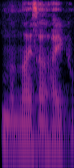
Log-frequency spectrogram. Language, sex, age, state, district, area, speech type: Malayalam, male, 45-60, Kerala, Kasaragod, rural, spontaneous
